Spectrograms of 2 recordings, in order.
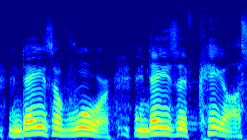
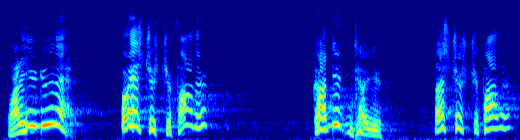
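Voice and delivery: much higher, scoffing put-on voice; mocking critics; 13 semitones higher than usual. Scoffers jeering at the Rechabites, in a high mocking tone. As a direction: sneer it like a scornful neighbour.

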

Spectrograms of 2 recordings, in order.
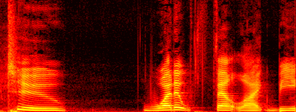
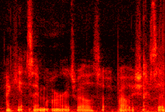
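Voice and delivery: half-voiced whisper to herself; whispered aside; 17 dB quieter, much faster than usual. Real, not acted. Aside about her R.

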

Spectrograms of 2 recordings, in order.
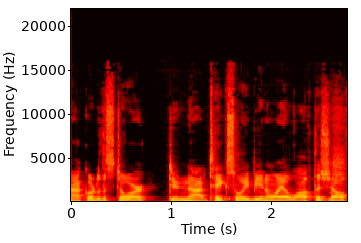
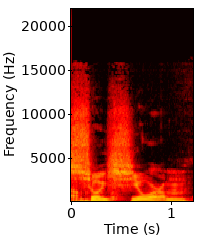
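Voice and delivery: slow halting sho-, shiorum; staccato; 2 semitones lower, slower than usual. Shown as a demonstration. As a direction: sound out shiorum slowly. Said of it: "give me syllable by syllable".

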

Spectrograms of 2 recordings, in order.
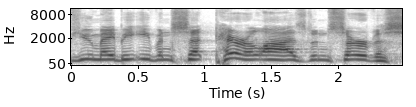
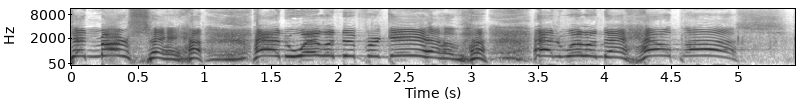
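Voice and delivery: full-force preaching; 5 semitones higher than usual. Acted. Preacher promising forgiveness to everyone, full-force preaching. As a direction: build to the peak and hold it.

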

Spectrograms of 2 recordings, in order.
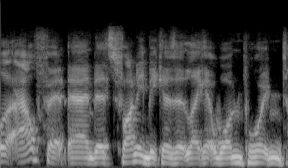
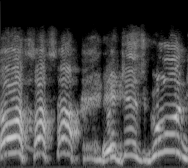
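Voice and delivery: put-on chuckling in a German accent; German dad laughing at his frightened kid; slower than usual. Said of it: "he starts laughing in this deep German".

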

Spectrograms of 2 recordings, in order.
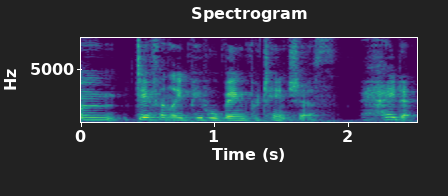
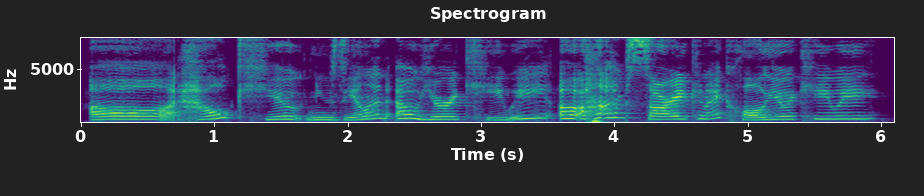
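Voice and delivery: put-on higher-pitched Valley Girl American accent; 4 semitones higher than usual. Shown as a demonstration. Guest playing an American meeting a Kiwi, Valley Girl accent. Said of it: "this is the Valley Girl version".

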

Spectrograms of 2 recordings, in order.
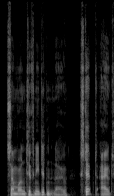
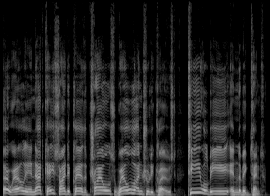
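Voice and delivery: high, loud fluting proclamation; over-bright mistress of ceremonies; announcing hostess; 12 semitones higher, 6 dB louder than usual. A narrator's reading. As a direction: close the event with giddy ceremony. Relieved hostess closes the trials loudly.

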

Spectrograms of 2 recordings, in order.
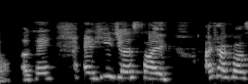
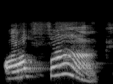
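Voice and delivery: dismayed oh fuck; 7 semitones higher than usual. Retold or imitated. Realizing wrong Chipotle location.

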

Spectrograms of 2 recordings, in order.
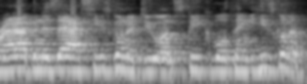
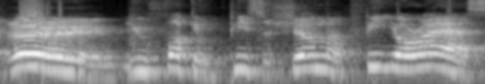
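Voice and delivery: bad Russian accent; 5 dB louder than usual. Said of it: "that was a shitty-ass Russian accent".

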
